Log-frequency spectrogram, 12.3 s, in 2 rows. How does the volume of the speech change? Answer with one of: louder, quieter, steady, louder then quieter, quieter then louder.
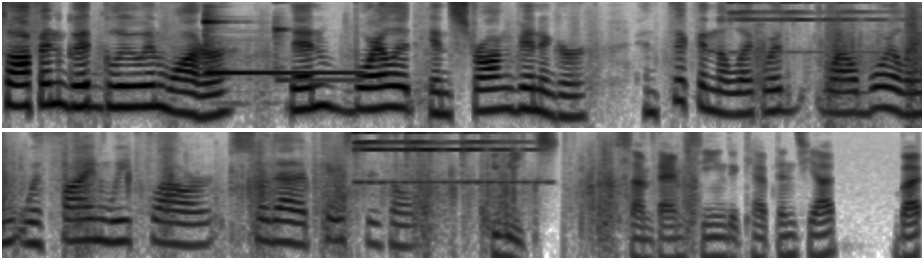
quieter.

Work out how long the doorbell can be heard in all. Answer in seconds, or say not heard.
4 s.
